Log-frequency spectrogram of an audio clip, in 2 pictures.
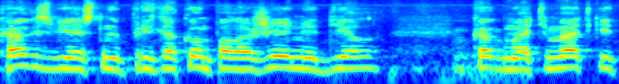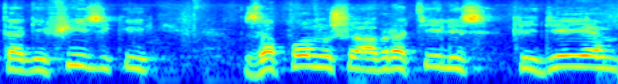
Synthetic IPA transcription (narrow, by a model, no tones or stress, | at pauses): kakɪzvʲe̞snəpɾʲɪt̪ɐko̞mpəlˠɐʐɛnʲɪədʲe̞lˠkakmətʲɪmatʲɪ̥kʲɪt̪ak̬ifʲizʲɪkʲɪ | zɐpo̞məʂjʊɐbɾɐt̪ʲilʲɪsʲkɪdʲejəm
